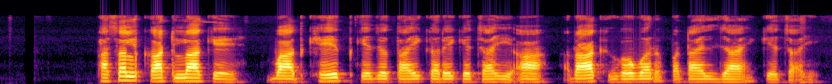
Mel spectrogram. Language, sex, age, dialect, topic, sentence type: Magahi, male, 18-24, Western, agriculture, statement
